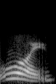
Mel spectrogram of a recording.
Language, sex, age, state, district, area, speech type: Goan Konkani, female, 18-30, Goa, Tiswadi, rural, conversation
